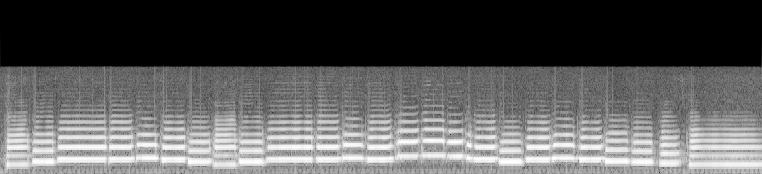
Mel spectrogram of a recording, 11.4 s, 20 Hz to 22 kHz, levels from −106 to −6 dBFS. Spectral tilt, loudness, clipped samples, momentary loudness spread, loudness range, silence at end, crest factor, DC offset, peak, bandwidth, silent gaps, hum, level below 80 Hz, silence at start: -11 dB/octave; -10 LUFS; under 0.1%; 3 LU; 1 LU; 0 s; 10 dB; 0.4%; 0 dBFS; 5.4 kHz; none; none; -44 dBFS; 0.05 s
